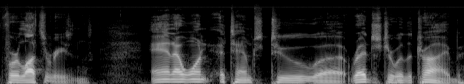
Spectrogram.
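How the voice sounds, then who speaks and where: A man with an American accent and a plain, everyday voice speaks at a moderate pace, his fairly low pitch carrying lively intonation. The recording is very clean with a silent background, dry and close with no echo. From San Antonio, Texas. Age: 60s. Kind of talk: casual interview chat.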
